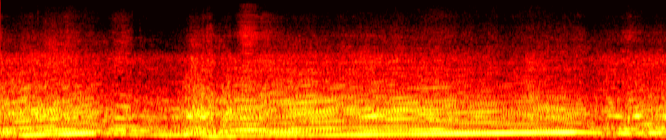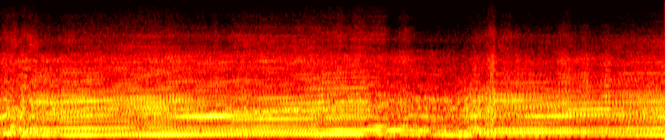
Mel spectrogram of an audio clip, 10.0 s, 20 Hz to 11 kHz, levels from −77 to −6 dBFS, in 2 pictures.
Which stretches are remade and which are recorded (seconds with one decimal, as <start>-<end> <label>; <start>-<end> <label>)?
0.0-10.0 recorded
